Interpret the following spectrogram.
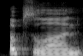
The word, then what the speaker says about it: upsilon: don't have in English opsilon should ideally be pronounced as the u in French to or as in the German word for Miller Miller in the other hand the U in English prune may serve as a close approximation please repeat Upsilon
